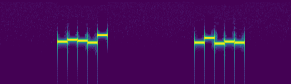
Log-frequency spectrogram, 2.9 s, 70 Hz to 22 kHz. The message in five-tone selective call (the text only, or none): 35420 27132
